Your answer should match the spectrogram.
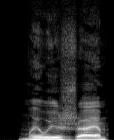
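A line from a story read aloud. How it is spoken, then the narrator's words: Muffled voice. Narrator (Russian): Глухо проговорил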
